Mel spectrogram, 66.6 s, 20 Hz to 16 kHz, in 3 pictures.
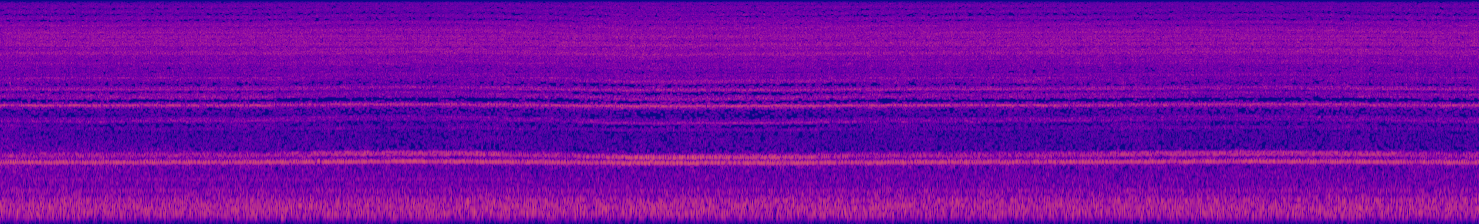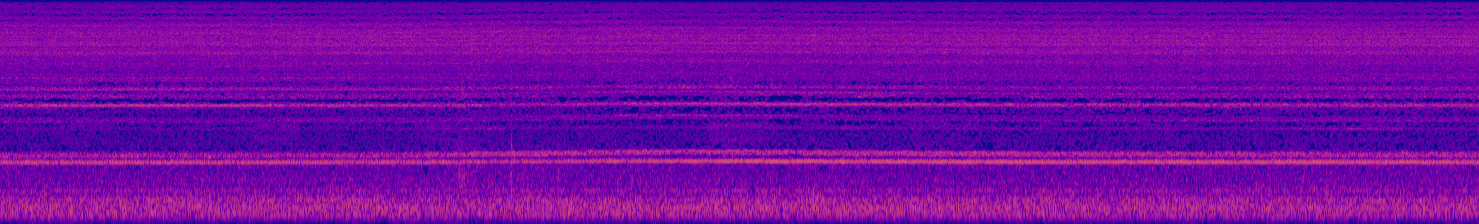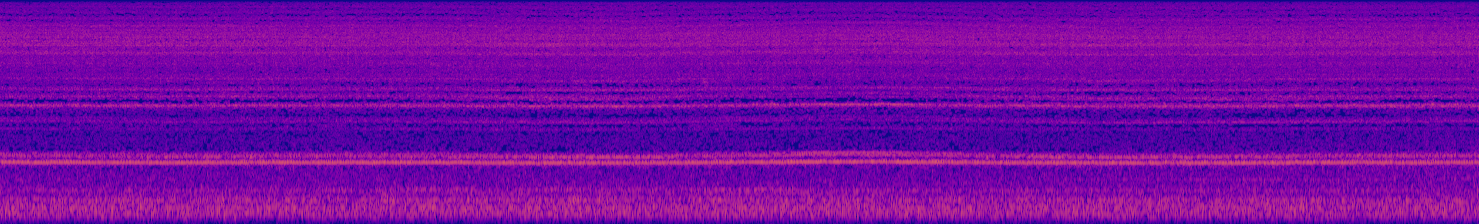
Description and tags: Scary Waterpipe Sound at Apartment Complex
The sprinkler system was on the fritz, making this creepy, slowly-modulating sound like something out of a horror film. Recorded on an iPhone 3GS.
field-recording, strange, weird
